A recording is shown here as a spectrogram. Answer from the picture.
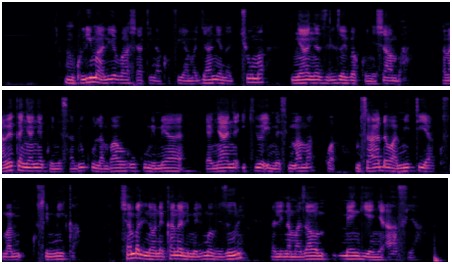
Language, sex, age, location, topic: Swahili, male, 18-24, Nairobi, health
